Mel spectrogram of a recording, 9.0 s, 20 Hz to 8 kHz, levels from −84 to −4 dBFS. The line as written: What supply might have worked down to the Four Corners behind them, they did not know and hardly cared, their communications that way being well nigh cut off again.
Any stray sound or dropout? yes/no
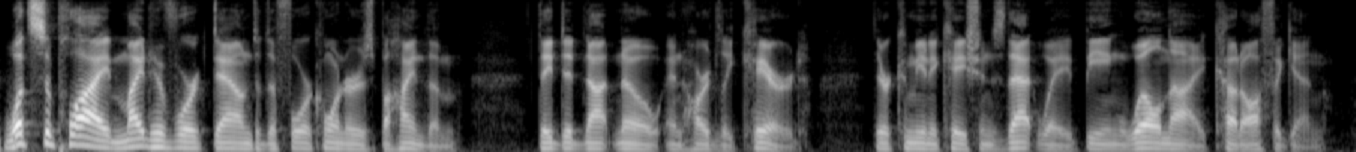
no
